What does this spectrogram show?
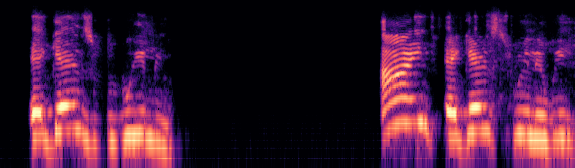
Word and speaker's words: Wylie: See also the case of Hines against Willie. Hines against Willie. We spell Hines as INNES. Hines against Willie. Willie is spelled WYLIE.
